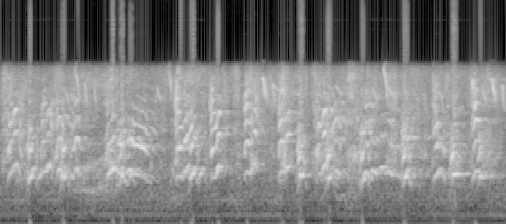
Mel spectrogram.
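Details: A near-constant stream of shrill barks and yips as household dogs, a Chihuahua and a Rottweiler named, play a game with the dogs next door, as they do every day. The calls overlap densely with only brief gaps, and music sits faintly underneath.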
